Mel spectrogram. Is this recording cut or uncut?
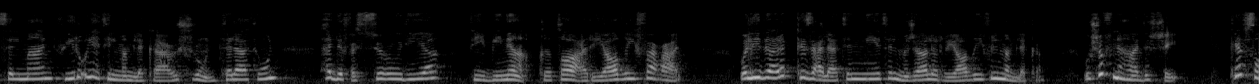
uncut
